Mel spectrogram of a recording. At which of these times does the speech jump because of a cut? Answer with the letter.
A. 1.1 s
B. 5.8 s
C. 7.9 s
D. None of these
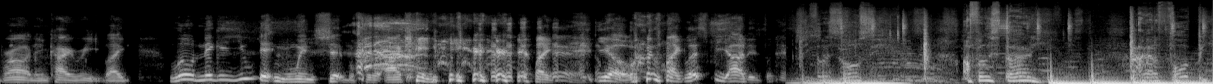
C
